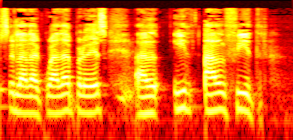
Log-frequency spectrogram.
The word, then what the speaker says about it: Eid al-Fitr: Fonèticament la I és una I, però s'escolta perfectament Eid al-Fitr, que és el nom oficial religiós d'aquesta festivitat. El Fitr és el dijuni, és trencar el dijuni, i Eid és la festa. I llavors, sí, està ben pronunciat.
